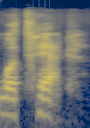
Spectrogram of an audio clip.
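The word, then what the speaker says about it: LaTeX: like that it's um they call it they pronounce it latch and it's an old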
